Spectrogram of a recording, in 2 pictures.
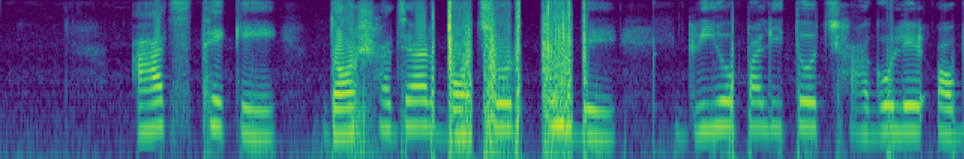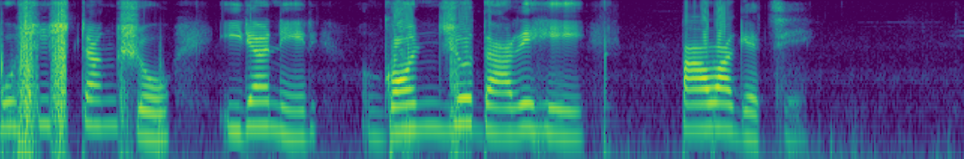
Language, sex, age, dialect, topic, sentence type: Bengali, female, 25-30, Standard Colloquial, agriculture, statement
